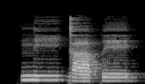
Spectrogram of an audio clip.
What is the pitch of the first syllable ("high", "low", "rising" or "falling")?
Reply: high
